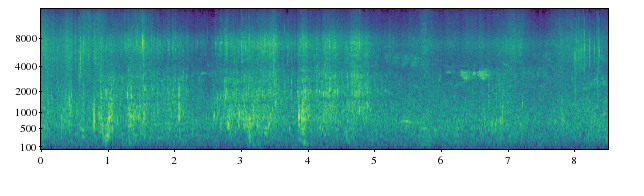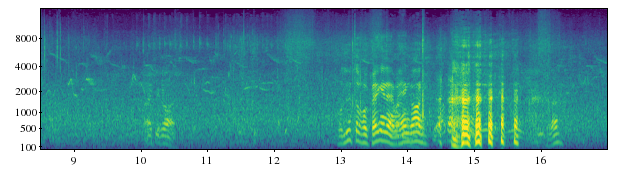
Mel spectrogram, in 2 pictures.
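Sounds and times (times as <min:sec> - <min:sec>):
splashing and rustling: 0:00.0 - 0:05.9, 0:06.5 - 0:08.8
river water rushing: 0:00.9 - 0:05.3.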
